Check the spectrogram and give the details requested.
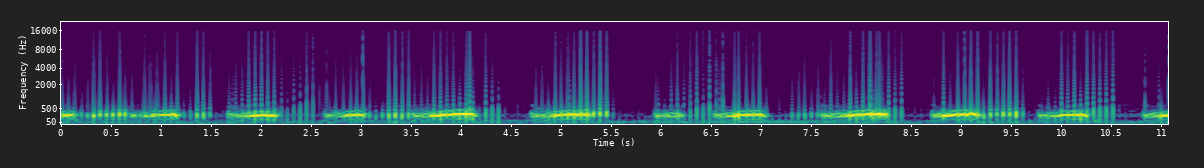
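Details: Intruding wild pigeon pair trying to take over a nest box once the resident pair's nestling has fledged. Throaty coos repeat roughly once a second, some rising and falling, over frequent clicks and scuffles.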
